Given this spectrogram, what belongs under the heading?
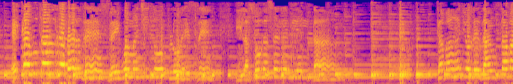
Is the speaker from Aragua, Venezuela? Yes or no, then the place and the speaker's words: yes; Suata, Aragua, Venezuela; mi pueblo Suata, pueblito pequeño ya del estado de Aragua, donde me crié.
